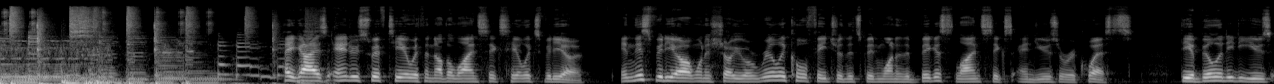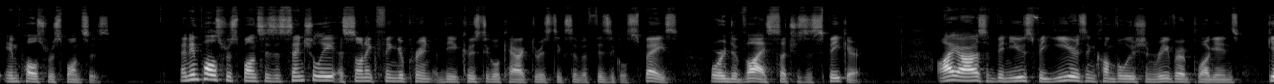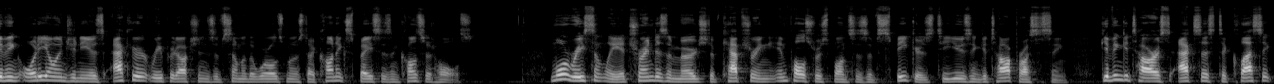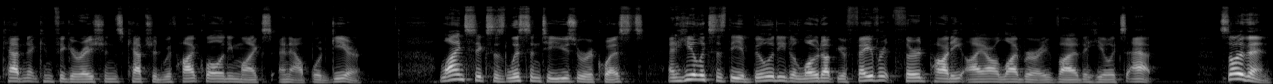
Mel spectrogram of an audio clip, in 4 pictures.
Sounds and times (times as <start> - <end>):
Speech: 2.8 - 13.9, 14.5 - 21.4, 22.1 - 30.3, 31.0 - 41.9, 42.6 - 49.8, 50.4 - 50.9.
